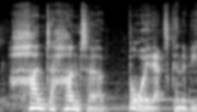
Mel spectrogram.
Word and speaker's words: Hunter x Hunter: The X is silent. All right. And Hunter Hunter.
